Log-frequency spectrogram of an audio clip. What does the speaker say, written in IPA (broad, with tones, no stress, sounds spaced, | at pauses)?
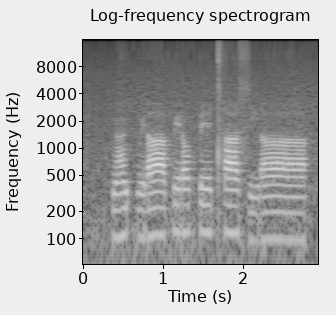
kʷ ã˨˦ kʷ ɪ˨ ɾ aː˦ p ɪ˦ ɾ ɔ˦ k͡p e˦ tʰ a˦ s i˨ ɾ aː˦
